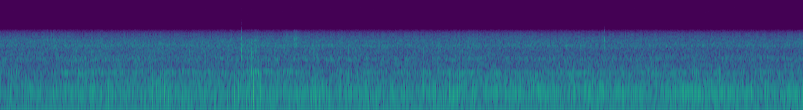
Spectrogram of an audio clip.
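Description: Kitten purring steadily in a continuous low rumble while asleep and cuddled on a lap.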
